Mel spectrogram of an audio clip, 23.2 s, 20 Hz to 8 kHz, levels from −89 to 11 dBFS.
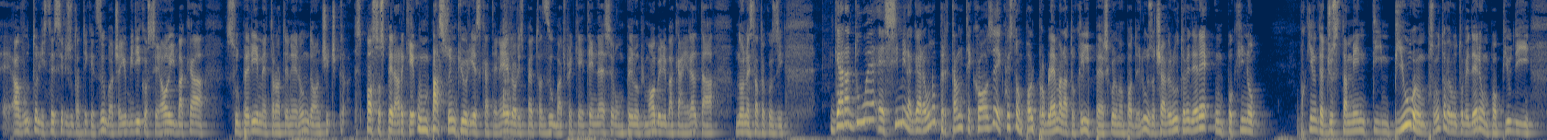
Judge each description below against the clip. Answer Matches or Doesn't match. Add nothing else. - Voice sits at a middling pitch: Matches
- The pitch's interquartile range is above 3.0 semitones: Matches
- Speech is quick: Matches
